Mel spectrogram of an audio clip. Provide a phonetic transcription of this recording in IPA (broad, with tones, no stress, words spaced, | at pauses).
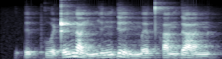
ʔe˨˩p̚ ku˨˩˨ə̯ ʈe˧ na˨˩˨jɲe˧˥ŋɗe˨˩˨nmɛ˧ t̪ʰa˧˥ŋɗa˧n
